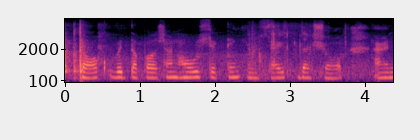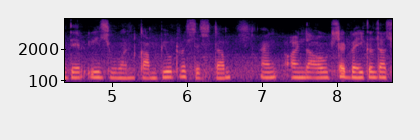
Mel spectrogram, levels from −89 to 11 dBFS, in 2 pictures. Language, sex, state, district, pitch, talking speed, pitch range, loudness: English, female, Maharashtra, Gondia, 205 Hz, 160 wpm, 195-215 Hz, -23 LUFS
